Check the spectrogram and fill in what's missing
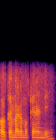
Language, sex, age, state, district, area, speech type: Telugu, male, 45-60, Andhra Pradesh, Kakinada, rural, conversation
